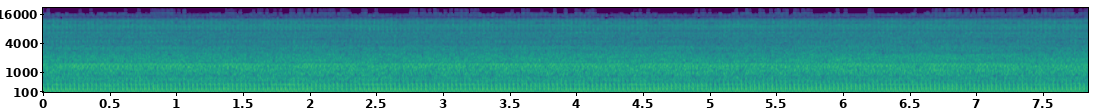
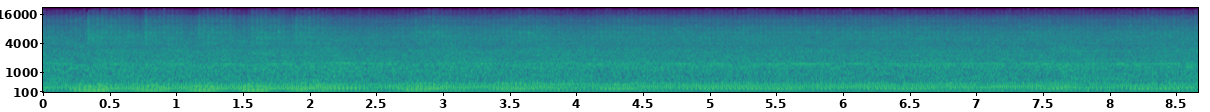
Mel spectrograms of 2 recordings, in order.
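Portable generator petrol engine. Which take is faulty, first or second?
first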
